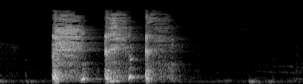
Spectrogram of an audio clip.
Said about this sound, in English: Apologize for this dry cough, I'm not sure why that happened like that, but sorry about that.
